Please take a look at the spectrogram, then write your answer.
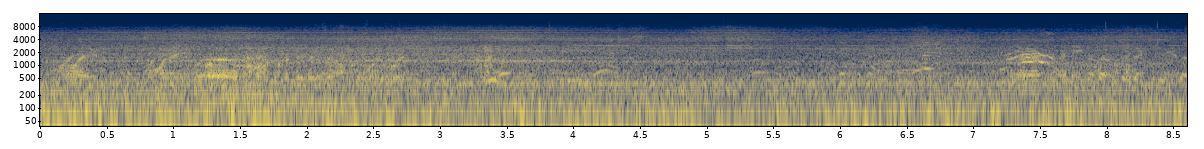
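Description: A Boeing 757 jet airliner at DFW Airport at night gives a steady, continuous engine roar that fills the whole scene, with faint distant voices in the background.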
